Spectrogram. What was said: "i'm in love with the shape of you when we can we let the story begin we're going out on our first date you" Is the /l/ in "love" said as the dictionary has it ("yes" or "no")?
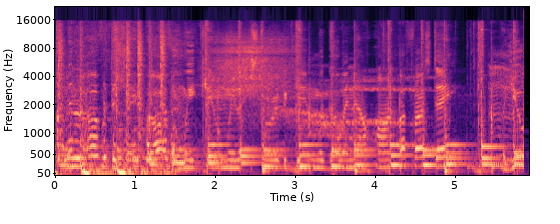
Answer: yes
